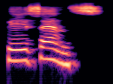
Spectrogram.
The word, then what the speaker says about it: patience: की मात्रा लिखते हैं, और जहां पे TIE तीनों इकट्ठे आते हैं इसको हम से का उच्चारण करते हैं, ऐसे से, ठीक है, पैसे। और एन को हमने आधा न लिखना है और CE को से पढ़ना है, पेशेंस।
